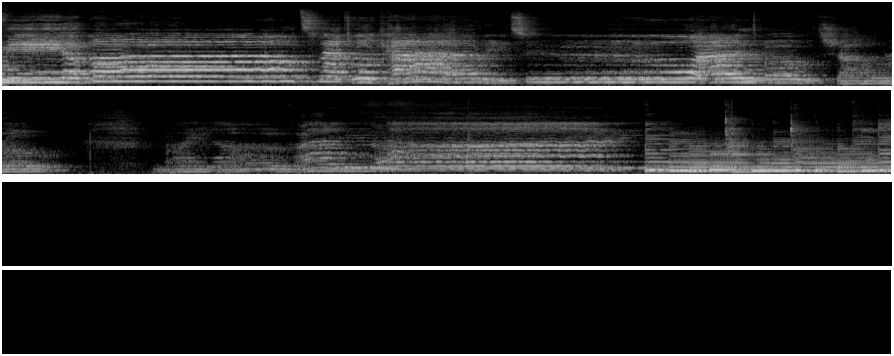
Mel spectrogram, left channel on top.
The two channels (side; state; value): right; silent; digital silence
